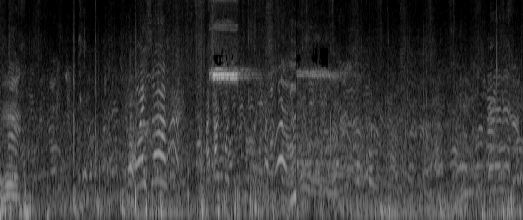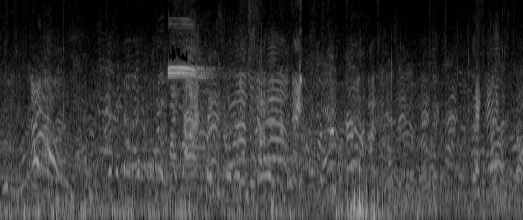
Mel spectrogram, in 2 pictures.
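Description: Voices shouting and talking from the sidelines of a football game, with short, shrill whistle blasts: a loud one about four seconds in, a fainter one around six seconds, and another near fourteen seconds.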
